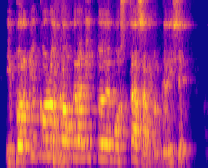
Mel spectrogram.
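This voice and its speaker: A man's voice: extremely high pitch, expressive, brisk, fairly bright tone, roomy sound, distant mic, poor audio. A man preaching an earnest devotional sermon, his voice rising when he quotes scripture.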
